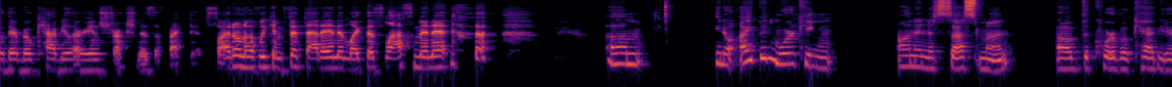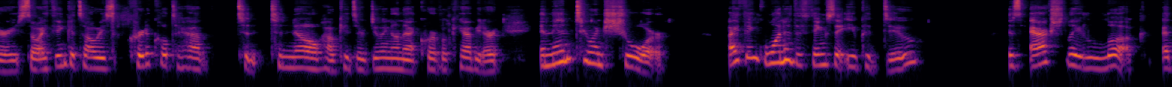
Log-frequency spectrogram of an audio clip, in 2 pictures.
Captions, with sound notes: their vocabulary instruction is effective. So I don't know if we can fit that in in this last minute. (laughs) - I've been working on an assessment of the core vocabulary, so I think it's always critical to know how kids are doing on that core vocabulary, and then to ensure, I think one of the things that you could do is actually look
